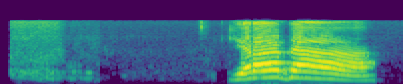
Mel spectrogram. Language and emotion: Russian, positive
